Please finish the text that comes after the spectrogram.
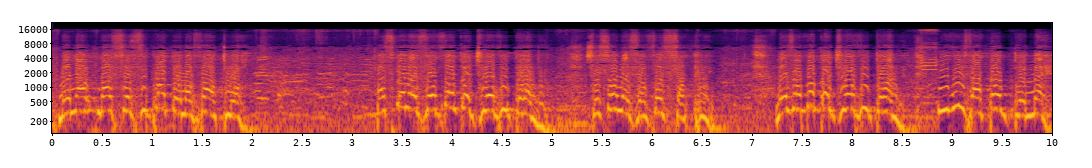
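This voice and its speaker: Ivorian street preacher guy, super high voice, yelling at the crowd, music going in the background. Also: rough recording. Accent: Ivorian French. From Ivory Coast. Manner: shouting, exhortative, repeats refrains. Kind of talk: outdoor evangelistic sermon. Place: outdoors in a town, with a crowd.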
